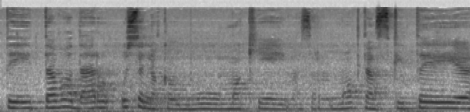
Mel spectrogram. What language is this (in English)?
Lithuanian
